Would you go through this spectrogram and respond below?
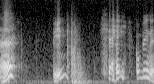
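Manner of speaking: very high, slow, drawn-out, astonished voice. [name] calls in a visitor and finds it is Pim, surprised. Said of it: "Waarom doe je zo verbaasd".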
